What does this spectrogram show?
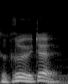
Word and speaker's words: RØDE: They have that O with that, which, you know, I'm not Scandinavian. Don't call me Scandinavian. But as far as I know, that should be pronounced RØDE.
